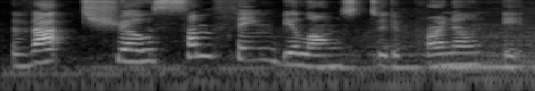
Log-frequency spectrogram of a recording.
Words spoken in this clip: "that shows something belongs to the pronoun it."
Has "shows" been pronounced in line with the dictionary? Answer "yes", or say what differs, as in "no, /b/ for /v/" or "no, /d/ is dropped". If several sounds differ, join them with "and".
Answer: yes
